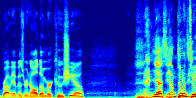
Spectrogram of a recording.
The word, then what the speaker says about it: Mercado: Did I pronounce your last name right? You got it. It's deceptively a very easy last name to pronounce. Nobody remembers. Dude, I want to just roll the R with it.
